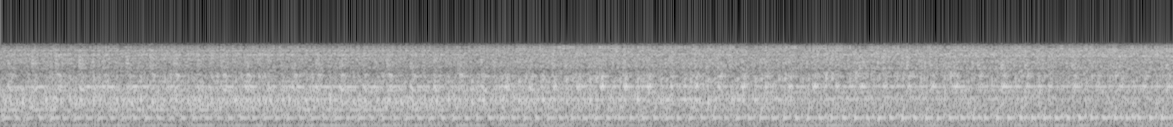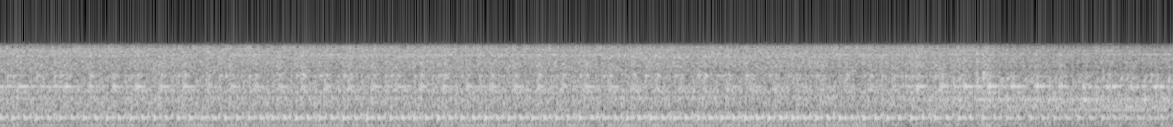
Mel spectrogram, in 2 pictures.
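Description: Cold idle with a soft, loosely regular tapping, under two per second, riding on a steady hum; the source isn't pinned down.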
